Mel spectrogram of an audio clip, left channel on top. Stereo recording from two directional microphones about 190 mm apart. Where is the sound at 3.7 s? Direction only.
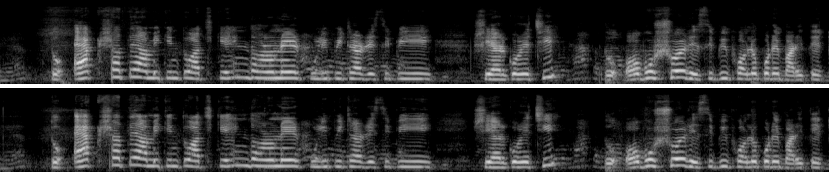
20° right (ahead or behind).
